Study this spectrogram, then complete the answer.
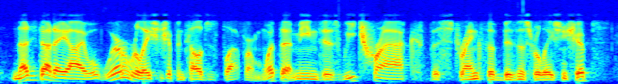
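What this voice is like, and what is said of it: Canadian accent. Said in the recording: “my Canadian accent kick in ... I hear it already.”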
